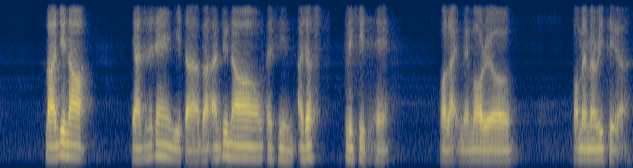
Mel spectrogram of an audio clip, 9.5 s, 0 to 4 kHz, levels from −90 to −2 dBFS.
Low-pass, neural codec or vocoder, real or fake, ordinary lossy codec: 3.6 kHz; codec, 24 kHz, 0.5 kbps, DualCodec; fake; none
